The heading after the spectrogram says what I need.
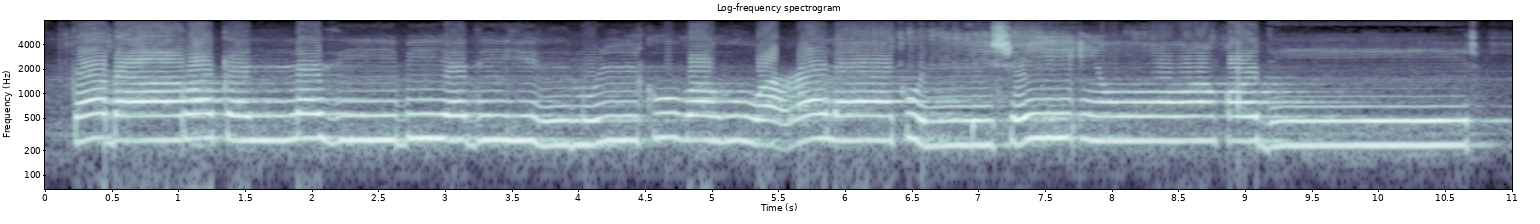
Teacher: چھپائیں گے، اس قاعدے کو اخفا کہا جاتا ہے۔ شیء قدیر، قاف کو یہاں پر پر کیا جائے گا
